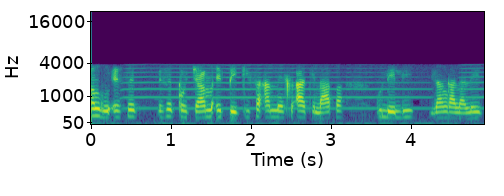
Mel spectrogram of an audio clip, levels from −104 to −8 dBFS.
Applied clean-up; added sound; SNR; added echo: none; Trumpet; 20 dB; none.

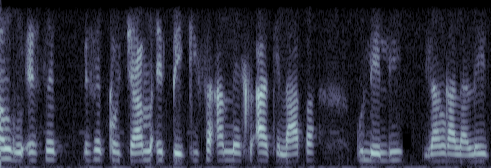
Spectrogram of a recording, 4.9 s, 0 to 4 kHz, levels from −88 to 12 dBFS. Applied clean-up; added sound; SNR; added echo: none; none; none; none.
